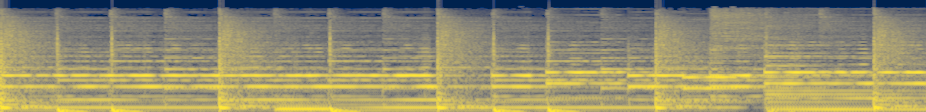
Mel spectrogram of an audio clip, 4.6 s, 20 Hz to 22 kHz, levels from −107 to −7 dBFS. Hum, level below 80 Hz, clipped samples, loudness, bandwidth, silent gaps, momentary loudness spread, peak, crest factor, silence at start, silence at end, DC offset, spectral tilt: none; -24 dBFS; under 0.1%; -10 LUFS; 17 kHz; none; 2 LU; 0 dBFS; 10 dB; 0 s; 0 s; 0.4%; -4.5 dB/octave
